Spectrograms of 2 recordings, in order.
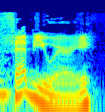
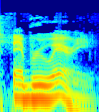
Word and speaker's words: February: There's an R in there. It's not a silent R. There's two R's, actually, but it's the one after the B. February. – How about the fruity ice cream? It's not ice cream, but it's S-H-E-R-B-E-T, sherbet.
